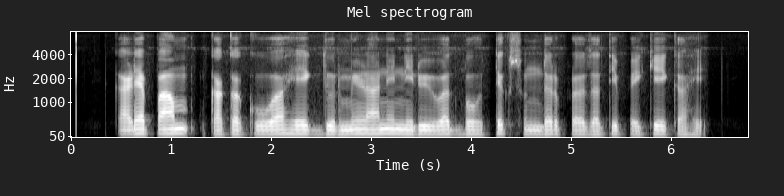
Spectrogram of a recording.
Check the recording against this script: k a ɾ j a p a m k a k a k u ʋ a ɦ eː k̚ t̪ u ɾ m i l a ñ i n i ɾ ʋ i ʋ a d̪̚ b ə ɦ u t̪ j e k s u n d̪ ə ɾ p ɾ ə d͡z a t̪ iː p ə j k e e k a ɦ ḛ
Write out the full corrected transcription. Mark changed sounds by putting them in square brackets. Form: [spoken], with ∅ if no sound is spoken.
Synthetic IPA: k a [ɽ] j a p a m k a k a k u ʋ a ɦ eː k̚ [d̪] u ɾ m i [ɭ] a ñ i n i ɾ ʋ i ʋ a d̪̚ b ə ɦ u t̪ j e k s u n d̪ ə ɾ p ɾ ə d͡z a t̪ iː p ə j k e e k a ɦ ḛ

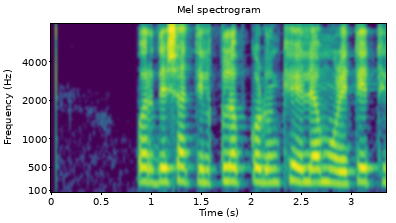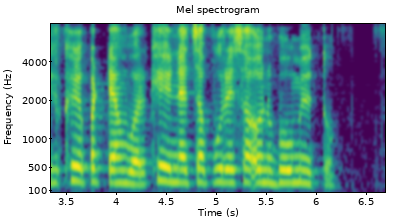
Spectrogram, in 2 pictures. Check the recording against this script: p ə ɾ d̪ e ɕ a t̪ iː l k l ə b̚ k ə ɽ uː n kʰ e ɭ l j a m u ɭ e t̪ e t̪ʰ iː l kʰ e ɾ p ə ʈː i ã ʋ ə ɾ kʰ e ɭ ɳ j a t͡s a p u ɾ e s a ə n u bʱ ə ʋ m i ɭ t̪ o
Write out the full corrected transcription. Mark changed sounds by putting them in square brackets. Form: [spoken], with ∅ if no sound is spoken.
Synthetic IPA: p ə ɾ d̪ e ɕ a t̪ iː l k l ə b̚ k ə ɽ uː n kʰ e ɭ l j a m u ɭ e t̪ e t̪ʰ iː l kʰ e [ɭ] p ə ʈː [j] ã ʋ ə ɾ kʰ e ɭ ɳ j a t͡s a p u ɾ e s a ə n u bʱ ə ʋ m i ɭ t̪ o

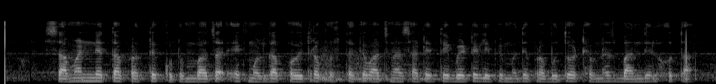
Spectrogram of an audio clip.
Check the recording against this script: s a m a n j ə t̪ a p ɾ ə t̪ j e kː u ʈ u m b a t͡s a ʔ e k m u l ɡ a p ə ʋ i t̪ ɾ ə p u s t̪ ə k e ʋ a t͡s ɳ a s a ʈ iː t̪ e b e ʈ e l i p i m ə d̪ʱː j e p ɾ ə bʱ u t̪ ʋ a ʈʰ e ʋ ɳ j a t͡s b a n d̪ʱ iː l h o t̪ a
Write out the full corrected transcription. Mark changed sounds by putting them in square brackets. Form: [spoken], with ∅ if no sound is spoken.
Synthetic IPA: s a m a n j ə t̪ a p ɾ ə t̪ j e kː u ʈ u m b a t͡s a ʔ e k m u l ɡ a p ə ʋ i t̪ ɾ ə p u s t̪ ə k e ʋ a t͡s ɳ a s a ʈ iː t̪ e b e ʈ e l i p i m ə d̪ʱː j e p ɾ ə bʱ u t̪ ʋ [ə] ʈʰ e ʋ ɳ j a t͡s b a n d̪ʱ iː l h o t̪ a

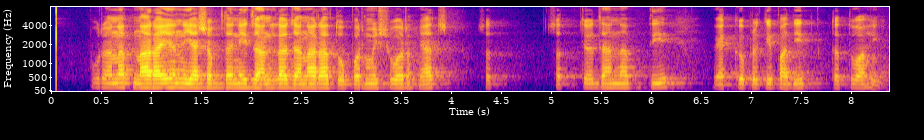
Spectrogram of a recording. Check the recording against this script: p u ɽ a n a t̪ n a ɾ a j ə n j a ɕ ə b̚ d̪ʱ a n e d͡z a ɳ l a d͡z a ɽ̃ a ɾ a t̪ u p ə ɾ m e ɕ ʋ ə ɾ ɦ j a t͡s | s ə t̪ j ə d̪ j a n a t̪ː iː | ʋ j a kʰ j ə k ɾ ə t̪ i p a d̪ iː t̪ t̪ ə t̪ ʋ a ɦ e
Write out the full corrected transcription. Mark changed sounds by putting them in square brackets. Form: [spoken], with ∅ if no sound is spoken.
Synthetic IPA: p u [ɾ] a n a t̪ n a ɾ a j ə n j a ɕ ə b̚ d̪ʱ a n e d͡z a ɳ l a d͡z a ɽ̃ a ɾ a t̪ [o] p ə ɾ m e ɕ ʋ ə ɾ ɦ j a t͡s | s ə t̪ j ə d̪ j a n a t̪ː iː | ʋ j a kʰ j ə [p] ɾ ə t̪ i p a d̪ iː t̪ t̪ ə t̪ ʋ a ɦ e

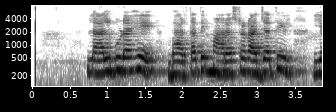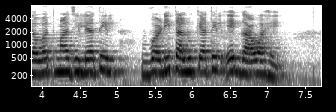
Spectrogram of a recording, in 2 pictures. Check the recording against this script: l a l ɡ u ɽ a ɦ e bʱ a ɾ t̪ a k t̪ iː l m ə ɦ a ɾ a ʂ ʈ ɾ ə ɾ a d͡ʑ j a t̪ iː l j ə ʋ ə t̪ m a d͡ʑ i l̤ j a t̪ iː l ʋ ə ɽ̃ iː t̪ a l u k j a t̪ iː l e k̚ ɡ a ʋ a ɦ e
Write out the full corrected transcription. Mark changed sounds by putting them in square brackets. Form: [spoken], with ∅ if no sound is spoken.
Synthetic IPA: l a l ɡ u ɽ a ɦ e bʱ a ɾ t̪ a [∅] t̪ iː l m ə ɦ a ɾ a ʂ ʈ ɾ ə ɾ a d͡ʑ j a t̪ iː l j ə ʋ ə t̪ m a d͡ʑ i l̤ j a t̪ iː l ʋ ə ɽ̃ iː t̪ a l u k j a t̪ iː l e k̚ ɡ a ʋ a ɦ e

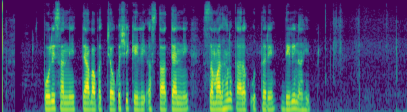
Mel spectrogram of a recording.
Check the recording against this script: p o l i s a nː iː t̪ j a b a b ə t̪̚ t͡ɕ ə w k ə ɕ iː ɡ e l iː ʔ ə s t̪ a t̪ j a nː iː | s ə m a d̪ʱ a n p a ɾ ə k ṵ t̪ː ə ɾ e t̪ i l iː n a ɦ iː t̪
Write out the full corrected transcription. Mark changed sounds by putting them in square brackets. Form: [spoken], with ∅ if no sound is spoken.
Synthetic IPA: p o l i s a nː iː t̪ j a b a b ə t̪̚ t͡ɕ ə w k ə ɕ iː [k] e l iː ʔ ə s t̪ a t̪ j a nː iː | s ə m a d̪ʱ a n [k] a ɾ ə k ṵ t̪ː ə ɾ e [d̪] i l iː n a ɦ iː t̪

